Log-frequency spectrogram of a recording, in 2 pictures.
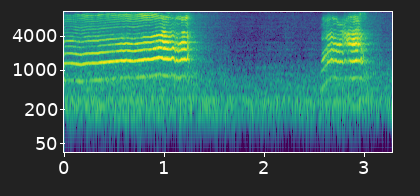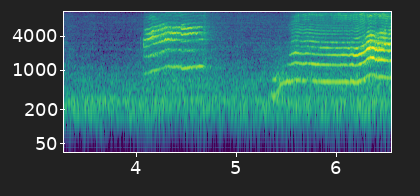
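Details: Loud, insistent meowing from a domestic cat: four strong calls in quick succession, some rising and wavering, the last long and drawn out, over a low steady background hiss.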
